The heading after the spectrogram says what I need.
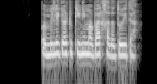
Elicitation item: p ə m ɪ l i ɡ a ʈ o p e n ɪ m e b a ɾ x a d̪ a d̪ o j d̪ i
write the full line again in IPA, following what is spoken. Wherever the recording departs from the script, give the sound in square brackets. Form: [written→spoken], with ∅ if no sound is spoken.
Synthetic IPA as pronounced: p ə m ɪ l i ɡ a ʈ o [p→k] e n [ɪ→i] m [e→a] b a ɾ x a d̪ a d̪ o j d̪ [i→a]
